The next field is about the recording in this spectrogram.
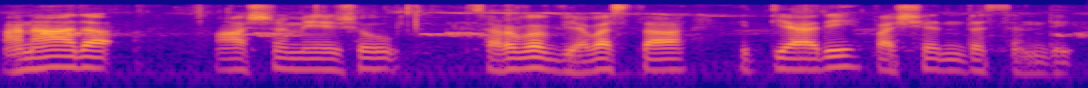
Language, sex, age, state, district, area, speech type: Sanskrit, male, 18-30, Andhra Pradesh, Guntur, rural, spontaneous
